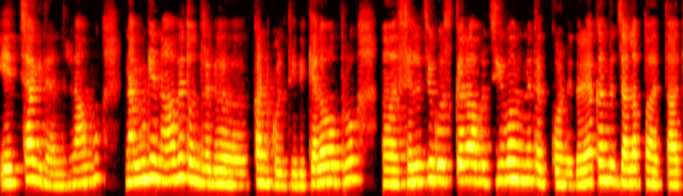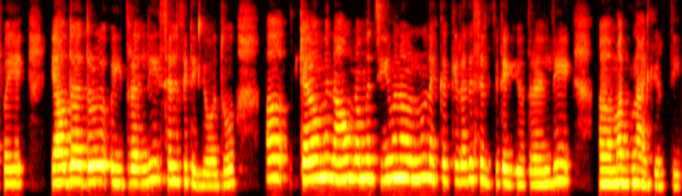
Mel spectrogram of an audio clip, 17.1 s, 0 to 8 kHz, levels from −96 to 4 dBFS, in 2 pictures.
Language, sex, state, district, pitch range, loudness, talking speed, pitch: Kannada, female, Karnataka, Dakshina Kannada, 210-265 Hz, -18 LUFS, 110 wpm, 230 Hz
